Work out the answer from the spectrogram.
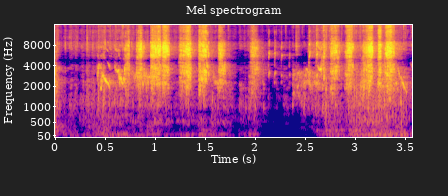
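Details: Pet budgerigars chirping in a mating call: scratchy, high chirps run together into a busy chatter, broken by a short silent gap, then picking up again with sharper, squeaky notes.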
